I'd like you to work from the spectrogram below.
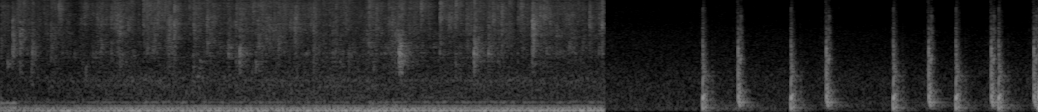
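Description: Repeated knocking clatter of a stuck car door being tried in My Garage, a dense noisy stretch followed by about nine sharp, evenly spaced thuds that stand out clearly against quiet.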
